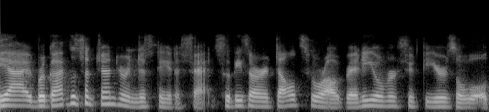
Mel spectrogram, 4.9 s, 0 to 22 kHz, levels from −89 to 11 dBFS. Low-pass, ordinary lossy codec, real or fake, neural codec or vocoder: 7.2 kHz; Opus, 16 kbps; fake; autoencoder, 22.05 kHz, a latent of 192 numbers a frame, VITS, trained on one speaker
